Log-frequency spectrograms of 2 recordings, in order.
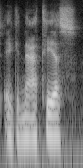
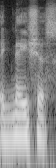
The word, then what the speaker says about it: Ignatius: it by the way it's Ignatius if you understand the spa the Spanish language uh it's not ignacious that's an American way to say it but try to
